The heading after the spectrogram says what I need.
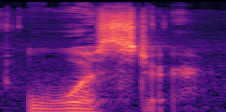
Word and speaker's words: Worcester: city in New England yes Worcester this word is pronounced Worcester the English language does not make sense moving on I wouldn't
